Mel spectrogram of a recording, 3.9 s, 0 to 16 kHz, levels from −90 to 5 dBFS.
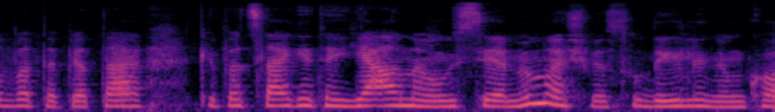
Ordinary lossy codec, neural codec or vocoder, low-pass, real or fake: AAC, 48 kbps; vocoder, 44.1 kHz, 128 mel bands every 512 samples, BigVGAN v2; 14.4 kHz; fake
